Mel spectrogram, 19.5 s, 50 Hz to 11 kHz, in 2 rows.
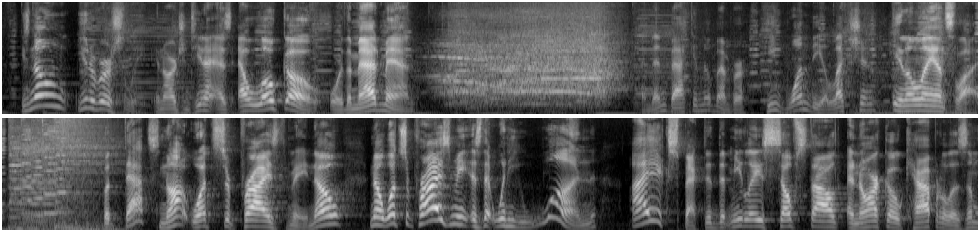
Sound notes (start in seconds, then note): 4.1 crowd cheers; 10.0 lively music fades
